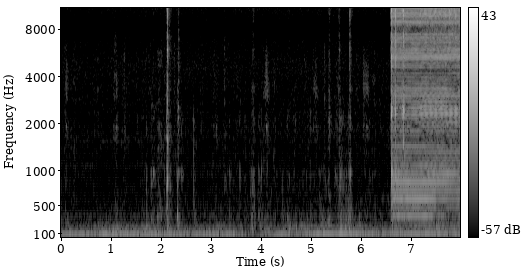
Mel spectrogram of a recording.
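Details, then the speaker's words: 1960 Seth Thomas Canewood electric alarm clock after restoration, alarm set to 5:00: a faint hum, then a sharp steady electric buzz kicks in and holds; normal alarm buzzer. "Now, let's check to see if the alarm is working. I have it set to 5:00."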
